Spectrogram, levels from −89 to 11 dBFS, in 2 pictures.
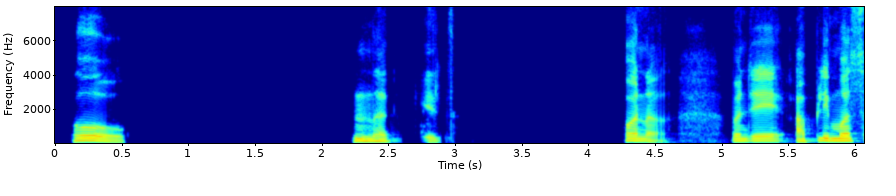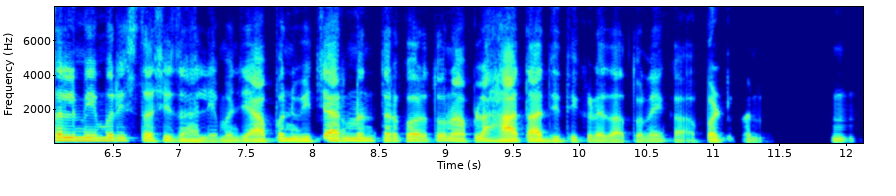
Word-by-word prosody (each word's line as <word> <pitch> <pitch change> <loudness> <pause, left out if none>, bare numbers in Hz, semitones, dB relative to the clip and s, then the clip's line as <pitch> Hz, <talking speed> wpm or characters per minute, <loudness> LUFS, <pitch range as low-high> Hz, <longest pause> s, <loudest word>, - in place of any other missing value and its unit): हो. 130 -10 +3 1.7
नक्कीच. 125 -3 -3 1.3
हो, 145 - +4
ना. 115 -4 -1 0.6
म्हणजे 135 0 0 0.3
आपली 125 +5 +1
मसल 145 +5 +5
मेमरीच 160 -1 +1
तशी 135 -1 0
झाली. 120 -3 -3
म्हणजे 115 +3 -5
आपण 135 +3 0
विचार 125 +4 +3
नंतर 140 -1 0
करतो 135 +1 0
आणि 140 - +1
आपला 135 +1 0
हात 135 +1 +4
आधी 125 -1 +2
तिकडे 115 -3 -5
जातो, 105 +1 -6
नाही 120 +1 -6
का? 115 - -9
पटकन. 115 -3 -4 0.6
हं, 135 - -5
130 Hz, 125 wpm, -24 LUFS, 120-140 Hz, 1.7 s, मसल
